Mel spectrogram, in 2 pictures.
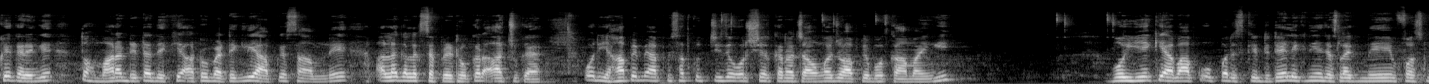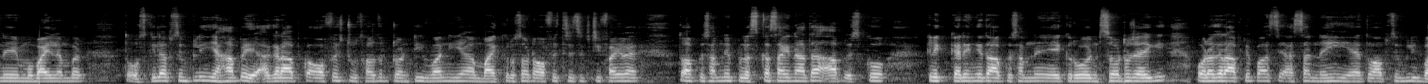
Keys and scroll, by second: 26.6 ctrl+z.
